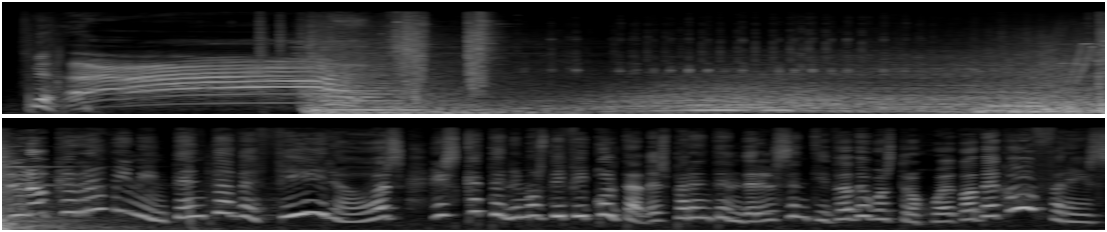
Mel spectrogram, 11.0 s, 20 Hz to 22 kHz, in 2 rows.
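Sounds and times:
fast electronic ticking pulse: 2.6 - 5.1.

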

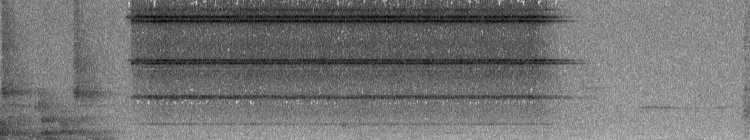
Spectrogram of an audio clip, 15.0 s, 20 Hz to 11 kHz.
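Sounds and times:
high-pitched ringing tone: 2.5 - 11.8.

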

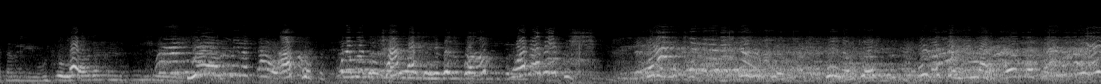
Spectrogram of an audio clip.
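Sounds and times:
babble of overlapping voices: 0.0 - 11.0.

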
